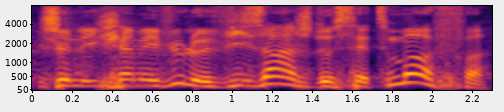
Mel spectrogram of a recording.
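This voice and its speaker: A man's voice: high-pitched, expressive, moderate pace, breathy edge. A man doing stand-up in a rambling, stammering, crude way. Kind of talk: stand-up comedy.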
